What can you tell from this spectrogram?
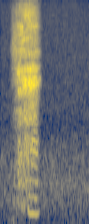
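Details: Single sneeze from a small animal in her new home: one brief, sharp airy burst ending in a short squeaky tone, quiet background.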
